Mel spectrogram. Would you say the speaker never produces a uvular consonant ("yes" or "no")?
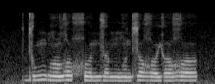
no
